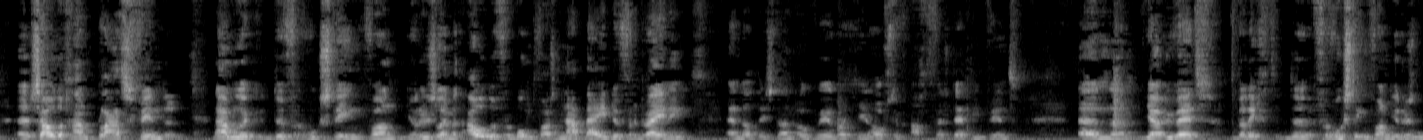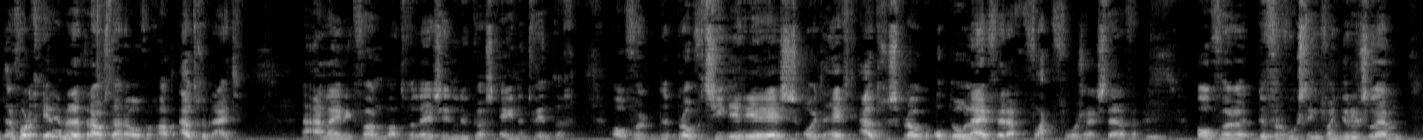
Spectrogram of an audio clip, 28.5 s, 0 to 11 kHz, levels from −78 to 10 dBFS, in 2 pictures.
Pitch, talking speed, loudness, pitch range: 115 Hz, 165 wpm, -22 LUFS, 105-130 Hz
